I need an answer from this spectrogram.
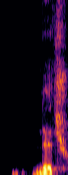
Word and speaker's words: niche: Well, even to kind of branch out from that, as I used to say, call it niche, not niche, because niche rhymes with rich.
